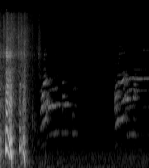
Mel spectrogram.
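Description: A cat meows to be let out, one loud, rough cry followed by two thinner, drawn-out meows separated by a short pause, with no talking around them.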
